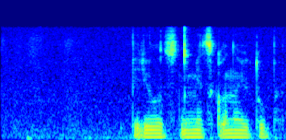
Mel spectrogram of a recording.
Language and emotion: Russian, neutral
